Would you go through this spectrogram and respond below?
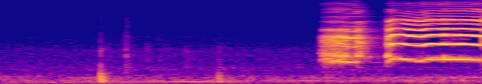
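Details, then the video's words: Miniature rooster, young and newly crowing, marking territory: soft clicks and a low hum precede a short rising note and the start of a long harmonic crow, cut off at the end. "Gallito Miniatura Cantando Kikiriki"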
